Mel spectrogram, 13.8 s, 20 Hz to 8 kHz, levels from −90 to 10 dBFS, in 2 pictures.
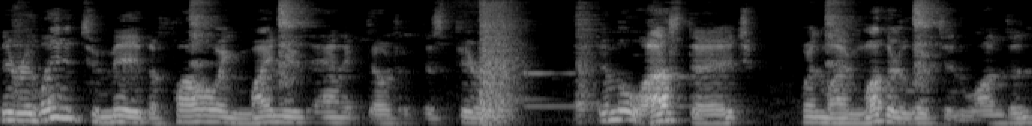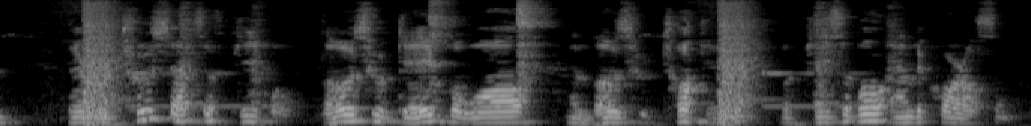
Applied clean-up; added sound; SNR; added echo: classical method WPE with log-MMSE.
